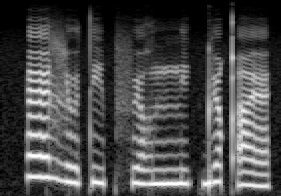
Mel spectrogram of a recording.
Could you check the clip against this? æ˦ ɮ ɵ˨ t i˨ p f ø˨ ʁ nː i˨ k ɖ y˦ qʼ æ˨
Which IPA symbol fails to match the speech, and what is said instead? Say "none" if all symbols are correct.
none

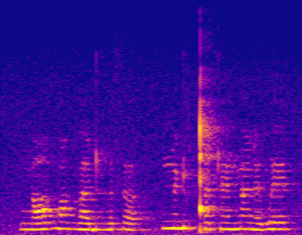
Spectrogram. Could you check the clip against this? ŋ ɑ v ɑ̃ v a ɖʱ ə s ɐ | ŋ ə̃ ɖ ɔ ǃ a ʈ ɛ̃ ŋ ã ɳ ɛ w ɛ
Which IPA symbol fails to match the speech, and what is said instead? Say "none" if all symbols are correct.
none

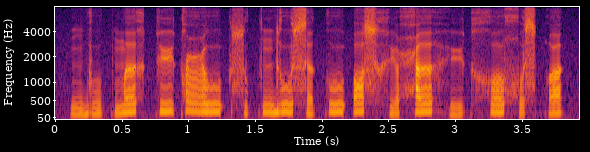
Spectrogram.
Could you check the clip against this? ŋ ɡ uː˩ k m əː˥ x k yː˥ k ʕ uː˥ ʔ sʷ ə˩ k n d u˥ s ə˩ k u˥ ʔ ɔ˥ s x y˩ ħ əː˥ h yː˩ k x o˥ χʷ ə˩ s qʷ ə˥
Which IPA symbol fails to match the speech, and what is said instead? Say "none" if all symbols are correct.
none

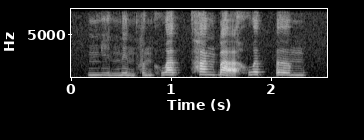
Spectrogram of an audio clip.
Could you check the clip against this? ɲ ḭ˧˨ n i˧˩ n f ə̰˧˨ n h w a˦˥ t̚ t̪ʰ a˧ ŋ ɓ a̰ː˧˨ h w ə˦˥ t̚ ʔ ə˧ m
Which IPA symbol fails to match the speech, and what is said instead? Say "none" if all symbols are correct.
ḭ˧˨ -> i̤˨˩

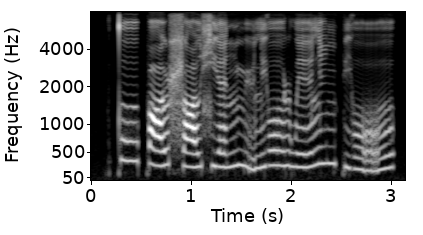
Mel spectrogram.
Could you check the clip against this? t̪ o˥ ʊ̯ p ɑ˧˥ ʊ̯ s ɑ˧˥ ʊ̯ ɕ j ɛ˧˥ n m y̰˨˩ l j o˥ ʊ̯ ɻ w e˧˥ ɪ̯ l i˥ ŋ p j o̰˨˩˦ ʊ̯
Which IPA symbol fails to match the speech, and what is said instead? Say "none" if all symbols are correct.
s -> ʂ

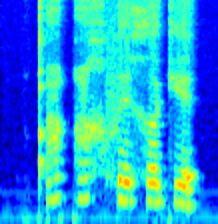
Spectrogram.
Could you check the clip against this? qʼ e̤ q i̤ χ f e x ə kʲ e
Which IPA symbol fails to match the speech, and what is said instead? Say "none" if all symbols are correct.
none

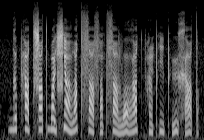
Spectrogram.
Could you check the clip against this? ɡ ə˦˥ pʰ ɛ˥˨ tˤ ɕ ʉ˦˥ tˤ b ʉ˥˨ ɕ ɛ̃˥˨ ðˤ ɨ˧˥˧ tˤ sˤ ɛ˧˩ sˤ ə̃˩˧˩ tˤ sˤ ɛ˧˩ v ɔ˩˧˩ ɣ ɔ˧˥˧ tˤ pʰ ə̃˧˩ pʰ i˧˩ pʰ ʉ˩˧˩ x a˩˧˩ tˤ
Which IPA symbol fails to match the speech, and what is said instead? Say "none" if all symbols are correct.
ɨ˧˥˧ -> ə˧˥˧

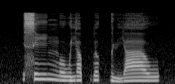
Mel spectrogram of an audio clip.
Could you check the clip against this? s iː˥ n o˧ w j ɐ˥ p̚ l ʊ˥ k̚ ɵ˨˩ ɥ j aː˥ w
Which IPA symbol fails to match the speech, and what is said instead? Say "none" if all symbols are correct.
n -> ŋ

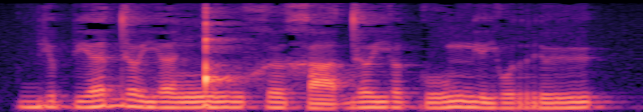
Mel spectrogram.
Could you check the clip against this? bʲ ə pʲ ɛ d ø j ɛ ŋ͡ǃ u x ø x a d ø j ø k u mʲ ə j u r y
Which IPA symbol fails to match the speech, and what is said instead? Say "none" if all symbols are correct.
none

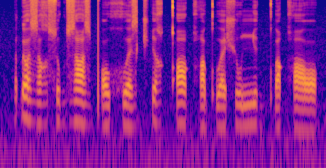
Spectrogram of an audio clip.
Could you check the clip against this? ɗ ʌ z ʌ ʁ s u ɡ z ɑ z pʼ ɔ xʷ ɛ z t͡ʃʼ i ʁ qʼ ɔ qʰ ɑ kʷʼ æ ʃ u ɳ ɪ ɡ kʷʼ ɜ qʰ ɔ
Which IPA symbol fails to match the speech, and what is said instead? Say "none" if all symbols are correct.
ɳ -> ɲ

